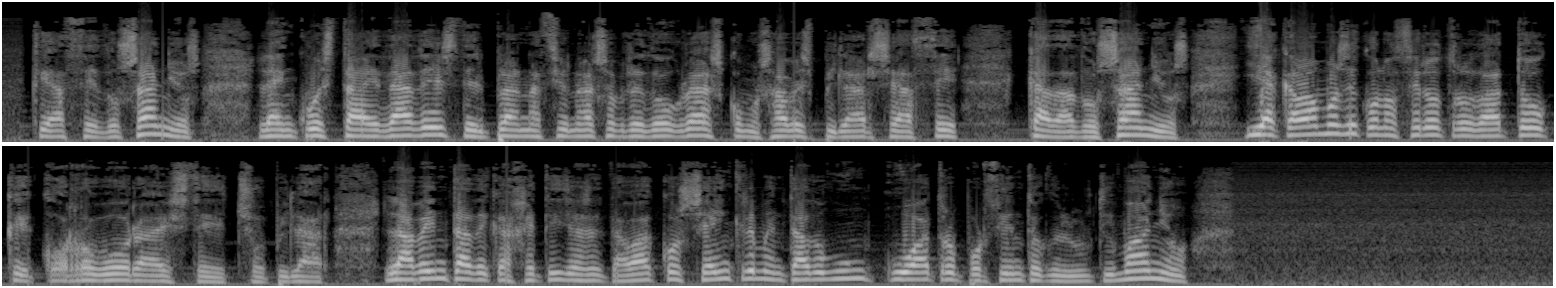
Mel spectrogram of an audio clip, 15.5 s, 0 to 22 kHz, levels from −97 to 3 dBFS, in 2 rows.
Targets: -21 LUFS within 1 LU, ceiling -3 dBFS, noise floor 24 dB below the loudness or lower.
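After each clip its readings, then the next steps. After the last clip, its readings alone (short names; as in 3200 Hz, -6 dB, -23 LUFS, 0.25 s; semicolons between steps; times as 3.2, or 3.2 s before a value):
clipped 0.3%; flat tops at -17.0 dBFS; dropouts 8; longest dropout 3.8 ms; loudness -29.0 LUFS; peak -17.0 dBFS; loudness target -21.0 LUFS
-> clip repair -17 dBFS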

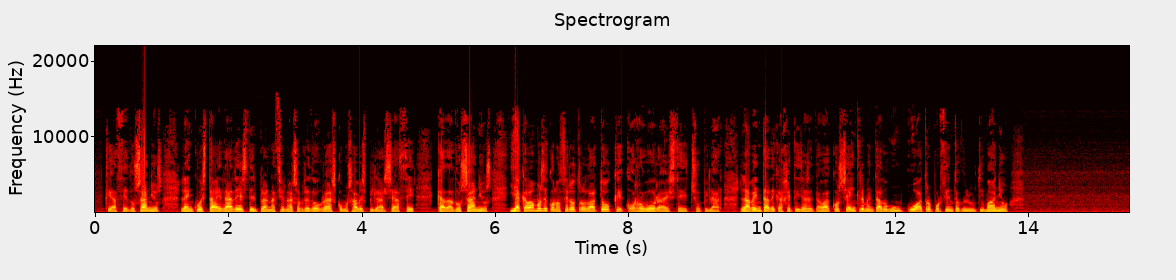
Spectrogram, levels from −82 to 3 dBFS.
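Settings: clipped 0.0%; dropouts 8; longest dropout 3.8 ms
-> interpolate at 0.8/1.8/2.99/3.96/6.74/7.89/10.28/10.83, 3.8 ms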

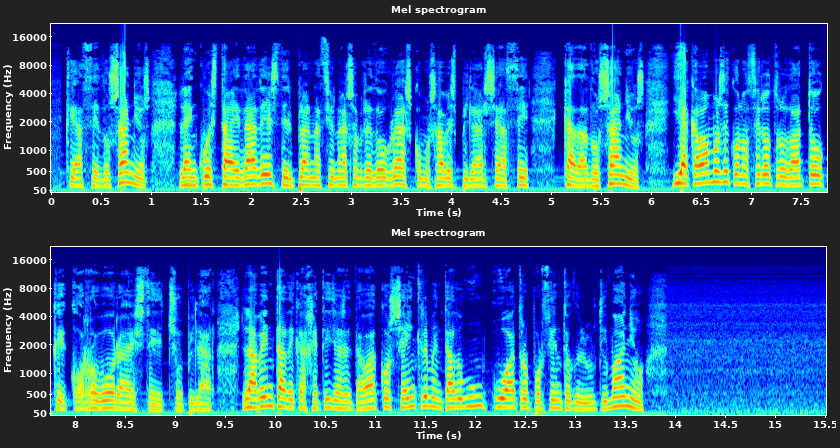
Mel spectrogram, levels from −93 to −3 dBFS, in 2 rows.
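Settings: dropouts 0; loudness -28.5 LUFS; peak -8.0 dBFS; loudness target -21.0 LUFS
-> gain +7.5 dB; limiter -3 dBFS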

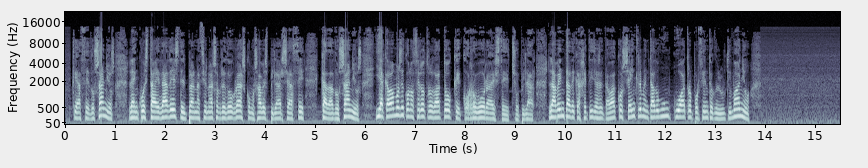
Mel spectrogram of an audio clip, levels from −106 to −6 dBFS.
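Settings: loudness -21.0 LUFS; peak -3.0 dBFS; noise floor -47 dBFS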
